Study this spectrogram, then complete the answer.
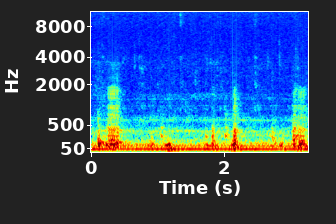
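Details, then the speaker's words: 2007 Honda Accord V6 automatic, with struts, sway bar links, steering rack, tie rods and mounts already replaced: low groaning creaks when the brake is applied and released; lower control arm bushings suspected. "I don't know if you heard that as you kind of release the brake or put the brake on you can hear that noise I'll try to amplify that a little bit in the video so you could hear it"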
